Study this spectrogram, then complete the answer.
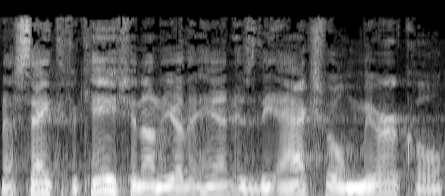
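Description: A man with a dark, mellow tone and a medium pitch speaks at a fairly quick pace. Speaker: pastor. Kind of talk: sermon. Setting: church. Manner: fast, dense delivery.

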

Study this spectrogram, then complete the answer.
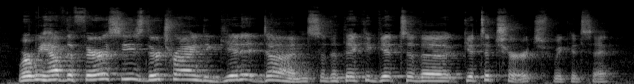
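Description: A man with a high pitch speaks at a fairly slow pace with lively intonation and big swings in loudness. He hardly pauses, and there is audible room echo. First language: English (speaking French). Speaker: pastor. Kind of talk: sermon preached in English with live interpretation. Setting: church.

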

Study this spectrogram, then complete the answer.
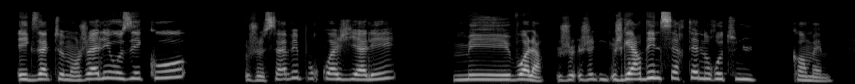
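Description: A woman's fairly high voice at a fairly slow pace, with ordinary pitch variation, long and frequent pauses, a quiet background and a dry, close sound with no echo. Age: 30s. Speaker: young mother with endometriosis. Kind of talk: casual interview.

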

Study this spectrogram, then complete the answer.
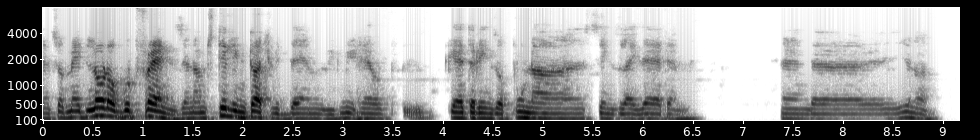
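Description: The voice is somewhat breathy, with fairly even intonation. It moves at a fairly slow pace with big swings in loudness. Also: man, medium pitch for a man. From Tanzania, Indian family. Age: 70s. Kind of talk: life story interview.

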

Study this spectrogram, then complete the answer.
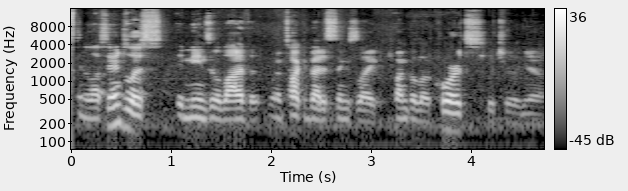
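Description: A man talks with a normal amount of pitch movement as clear background noise carries on. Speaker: housing advocate and urban planner. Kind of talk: casual interview. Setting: outdoors at a train station courtyard. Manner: hesitant with fillers.

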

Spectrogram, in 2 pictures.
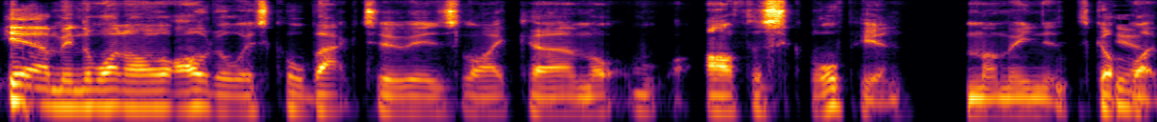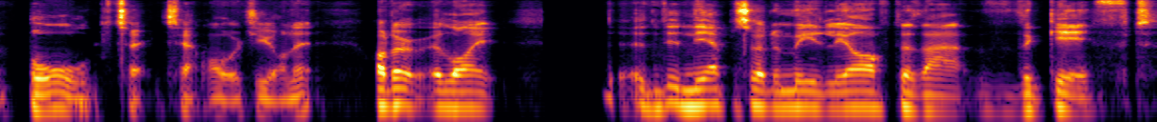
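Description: This man has a fairly low voice and an East Midlands accent. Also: ordinary pitch variation, moderate pace, dry, close sound with no echo. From Leicester, English Midlands. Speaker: podcast co-host. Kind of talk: casual chat.

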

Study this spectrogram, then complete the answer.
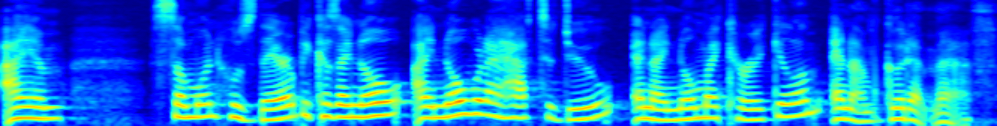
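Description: This woman has an unremarkable speaking voice, fairly high in pitch, with ordinary pitch variation at a moderate pace. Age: 20s. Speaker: elementary school teacher. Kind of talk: casual interview.

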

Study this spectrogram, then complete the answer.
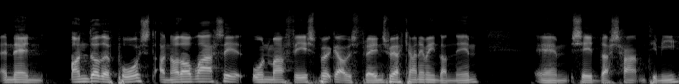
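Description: A man talks in a Scottish accent at a very fast pace. His pitch is fairly low, with ordinary pitch variation. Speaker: podcast host. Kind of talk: casual chat.

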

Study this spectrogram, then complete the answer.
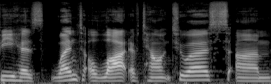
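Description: A woman's fairly low voice in an American accent, an unremarkable speaking voice with fairly even intonation, on a very clean recording with a silent background. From Kansas City, US Midwest. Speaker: tenant organizer and housing researcher. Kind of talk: rally speech, pleading and rousing audience to act. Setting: live event with audience.

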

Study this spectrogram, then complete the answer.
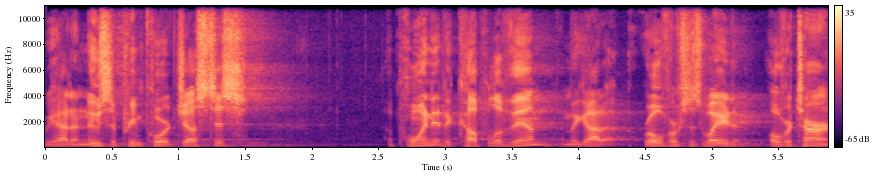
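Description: Over noticeable background noise, a man with an American accent talks at a fairly quick pace in a fairly high pitch with an animated tone. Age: 30s. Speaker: pastor. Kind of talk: sermon. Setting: church with live congregation. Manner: animated, fervent preacher in full flow, urging the congregation to respond with amens.

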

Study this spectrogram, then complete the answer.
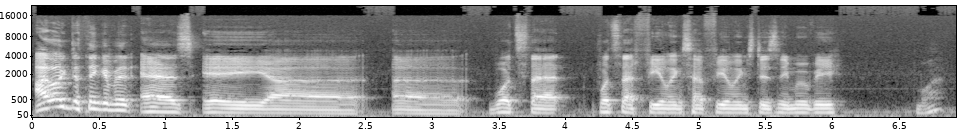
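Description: At a fairly slow pace, a man with a fairly low pitch talks in a plain, everyday voice with ordinary pitch variation. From Newfoundland, Canada. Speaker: podcast host, filmmaker and comedian. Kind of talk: casual chat.

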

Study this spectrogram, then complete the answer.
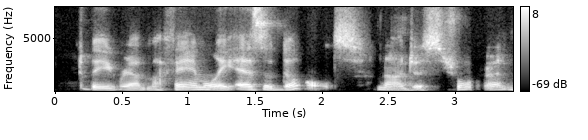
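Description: A woman speaks in a very deep, low voice with a Southern US accent. Her pace is fairly slow. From Mississippi. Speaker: church choir member and retired piano teacher. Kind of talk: casual interview.

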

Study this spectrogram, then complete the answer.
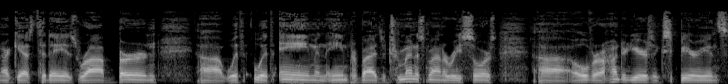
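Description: This man has a plain, everyday voice with fairly low pitch. He talks at a fairly quick pace with fairly even intonation. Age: 40s. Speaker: business association head and radio host. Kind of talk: interview.

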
